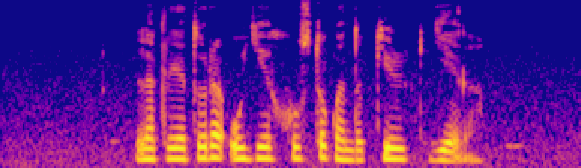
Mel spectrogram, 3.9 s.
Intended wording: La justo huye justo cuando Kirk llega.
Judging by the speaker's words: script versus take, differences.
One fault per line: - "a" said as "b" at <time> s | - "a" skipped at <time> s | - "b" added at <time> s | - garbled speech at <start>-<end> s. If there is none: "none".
- "justo" said as "criatura" at 1.0 s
